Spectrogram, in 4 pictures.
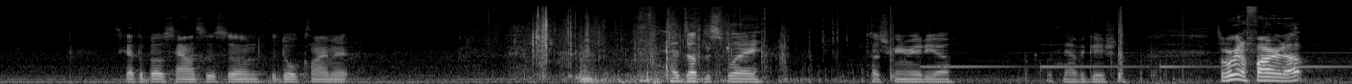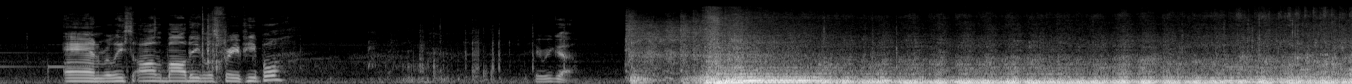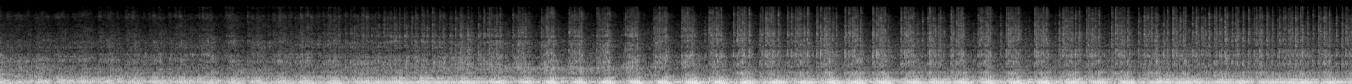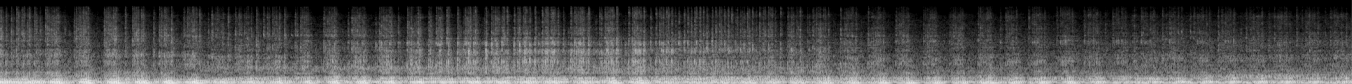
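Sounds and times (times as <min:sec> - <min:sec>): car engine starting: 0:19.6 - 0:54.0
car engine idling with pulsing lope: 0:19.8 - 0:54.0.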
